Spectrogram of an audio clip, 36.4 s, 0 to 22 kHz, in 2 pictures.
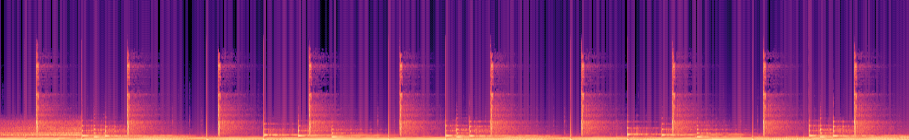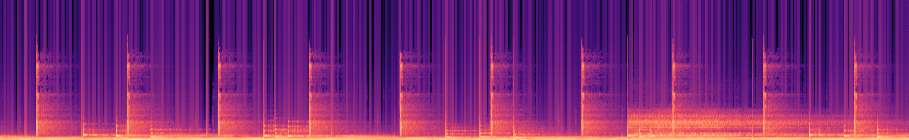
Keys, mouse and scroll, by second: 13.0 x, 16.6-21.0 middle drag, 21.0 Tab, 21.9 middle click, 22.2 middle click, 24.1-25.8 right drag, 25.0-27.1 drag, 25.8 middle click, 27.1 middle click, 28.6 Tab, 28.8 click, 29.8 middle click, 31.8-33.6 right drag, 32.8 x, 35.0 x.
